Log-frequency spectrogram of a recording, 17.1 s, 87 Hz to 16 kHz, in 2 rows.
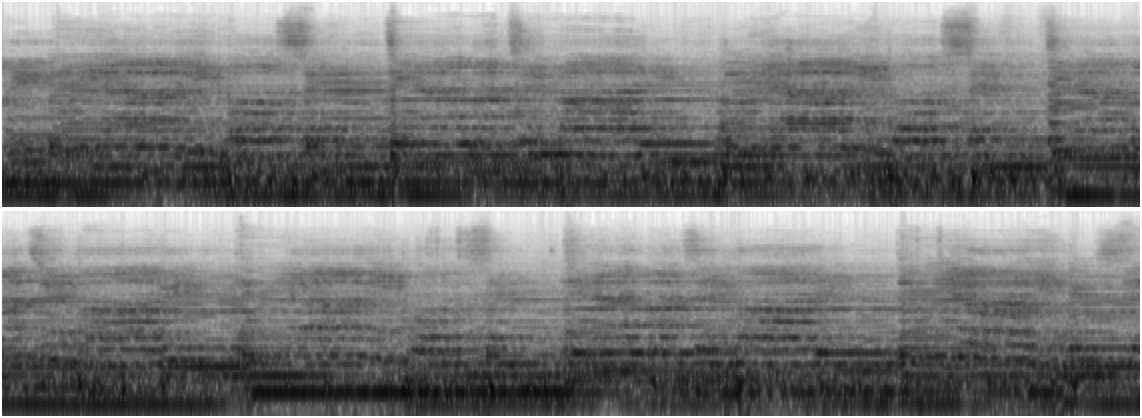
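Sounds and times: choir singing a hymn: 0.0 - 17.0.

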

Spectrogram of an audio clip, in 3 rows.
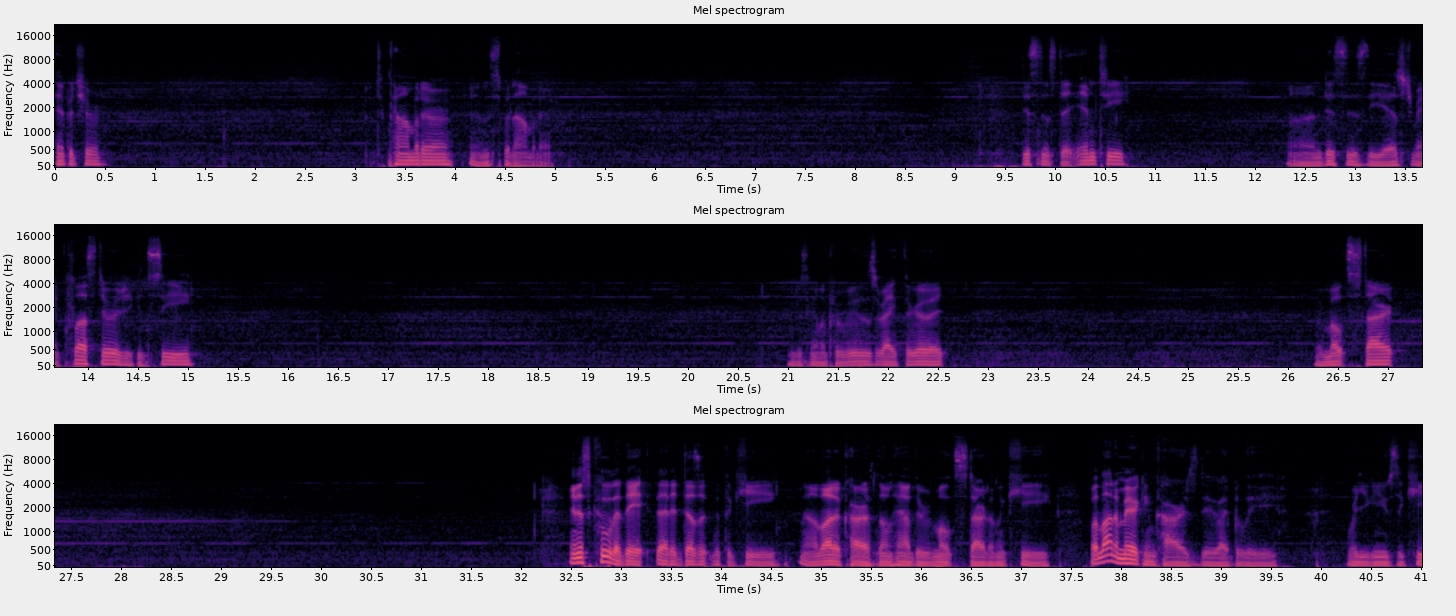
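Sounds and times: faint steady tones: 0.0 - 41.0
low hiss and hum: 0.0 - 41.0.

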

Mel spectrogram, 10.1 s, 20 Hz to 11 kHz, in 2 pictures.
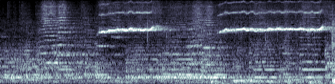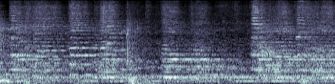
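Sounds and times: orchestral music: 0.0 - 10.0
high whistle-like note: 1.4 - 5.1.

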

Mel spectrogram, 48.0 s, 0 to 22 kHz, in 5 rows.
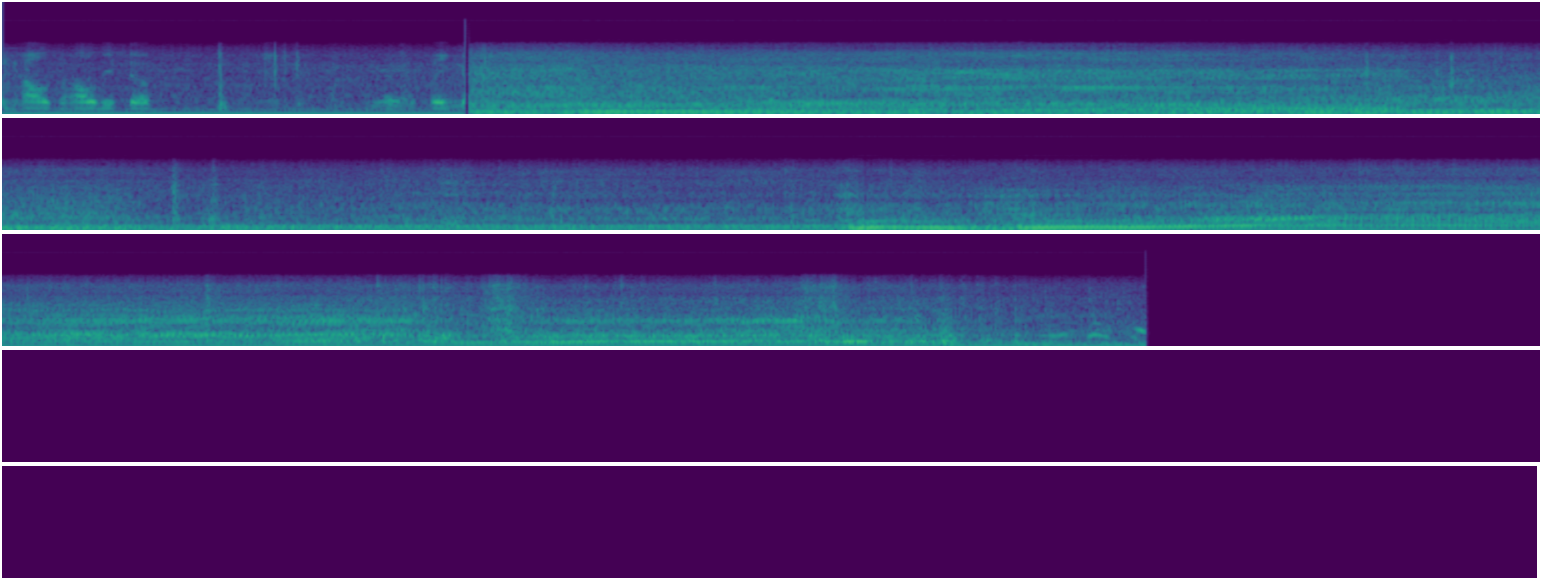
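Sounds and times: off-road vehicle engine revving: 2.8 - 26.4
vehicle knocks and clatters: 10.5 - 11.4, 21.4 - 25.8.

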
